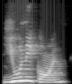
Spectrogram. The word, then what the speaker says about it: unicorn: we don't use uh some words like university union european unicorn useful begin with a consonant sound that of you why you so we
